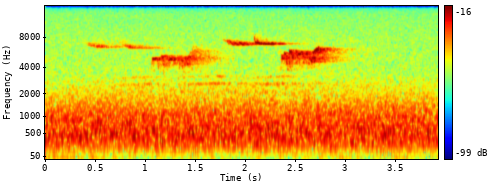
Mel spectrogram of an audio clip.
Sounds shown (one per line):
Red-breasted Nuthatch song
Brown Creeper song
